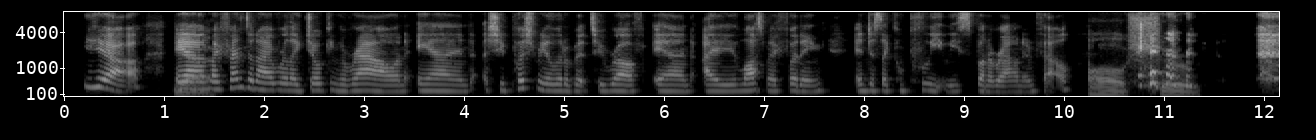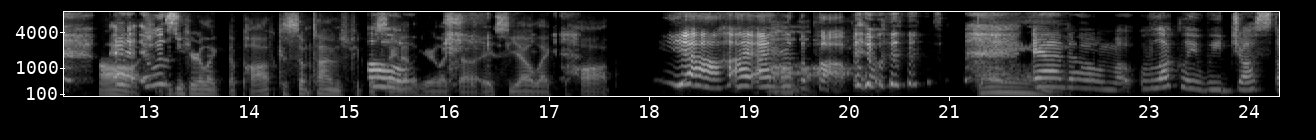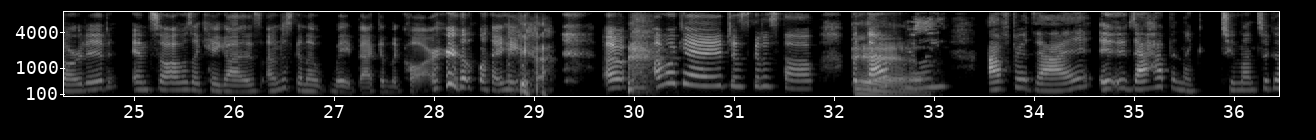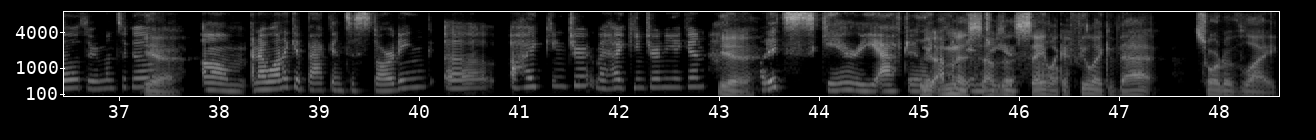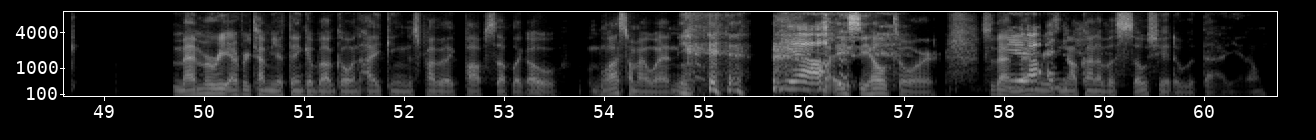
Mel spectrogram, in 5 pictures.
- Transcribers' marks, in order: laugh; other background noise; stressed: "Oh"; gasp; laughing while speaking: "Yeah"; drawn out: "Ah. Dang"; stressed: "Ah. Dang"; laughing while speaking: "It was"; chuckle; laughing while speaking: "like"; laugh; tapping; laugh; chuckle
- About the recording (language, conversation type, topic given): English, unstructured, Have you ever felt stuck making progress in a hobby?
